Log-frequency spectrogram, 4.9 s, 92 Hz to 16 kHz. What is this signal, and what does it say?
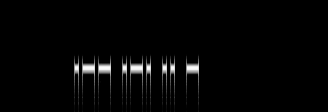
Morse code, heard as a keyed tone, about 20 wpm, 700 Hz. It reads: WRIT
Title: Build A Word - 2 Letters At A Time - 6-Letter Words - 20wpm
